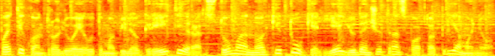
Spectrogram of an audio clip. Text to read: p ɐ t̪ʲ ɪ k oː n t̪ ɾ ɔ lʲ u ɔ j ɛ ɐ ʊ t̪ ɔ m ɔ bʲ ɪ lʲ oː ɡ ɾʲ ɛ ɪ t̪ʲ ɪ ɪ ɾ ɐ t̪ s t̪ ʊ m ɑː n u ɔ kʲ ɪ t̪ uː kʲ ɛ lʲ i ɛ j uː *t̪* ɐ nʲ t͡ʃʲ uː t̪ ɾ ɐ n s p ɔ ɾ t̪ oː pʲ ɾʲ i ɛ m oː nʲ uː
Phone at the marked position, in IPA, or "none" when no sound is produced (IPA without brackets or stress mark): d̪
